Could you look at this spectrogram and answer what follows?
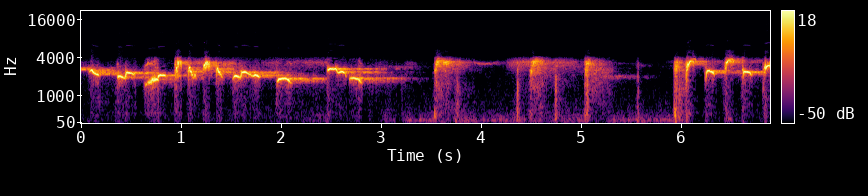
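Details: Greater green leafbird singing a model training song: a fast run of wavering, slurred whistles, then sharp clicks and short bursts, ending with renewed bright whistled phrases.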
